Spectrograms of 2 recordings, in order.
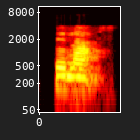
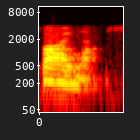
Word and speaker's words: synapse: called by lapses yep synapse or synapse which other pronunciation we prefer but how does message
